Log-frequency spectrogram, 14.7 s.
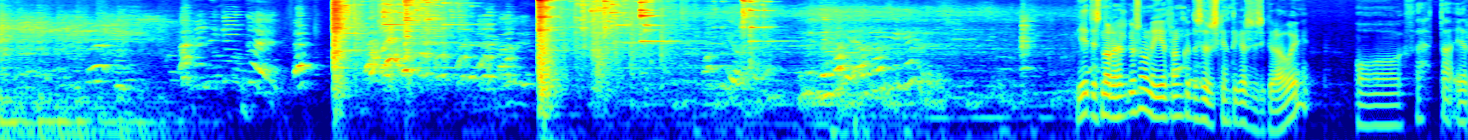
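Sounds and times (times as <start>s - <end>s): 
voices talking and murmuring: 0.2s - 12.7s
glass smashing: 3.3s - 7.9s
speech: 10.8s - 14.6s.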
